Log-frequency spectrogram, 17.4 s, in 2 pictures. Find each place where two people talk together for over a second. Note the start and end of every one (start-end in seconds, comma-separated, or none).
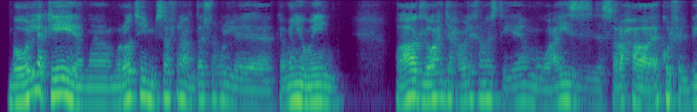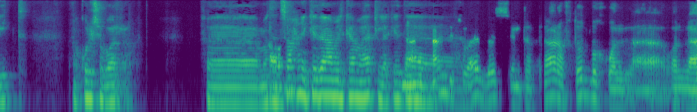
none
